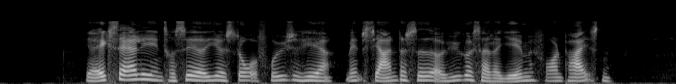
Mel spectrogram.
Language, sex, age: Danish, female, 61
